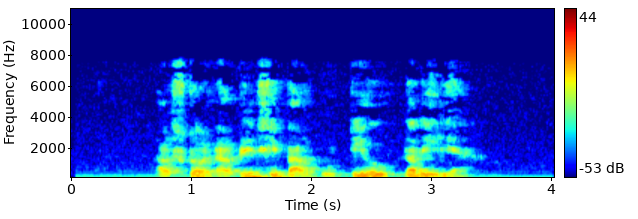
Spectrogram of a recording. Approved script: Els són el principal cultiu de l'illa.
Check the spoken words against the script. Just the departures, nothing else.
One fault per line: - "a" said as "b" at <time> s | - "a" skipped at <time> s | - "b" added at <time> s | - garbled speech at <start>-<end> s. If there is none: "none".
none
